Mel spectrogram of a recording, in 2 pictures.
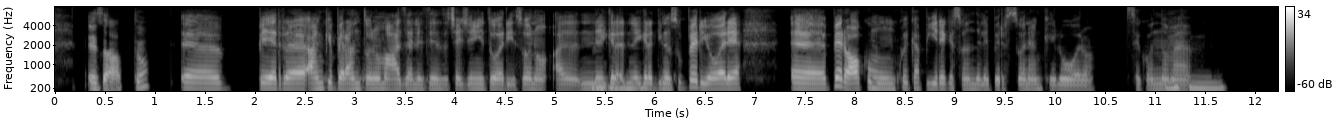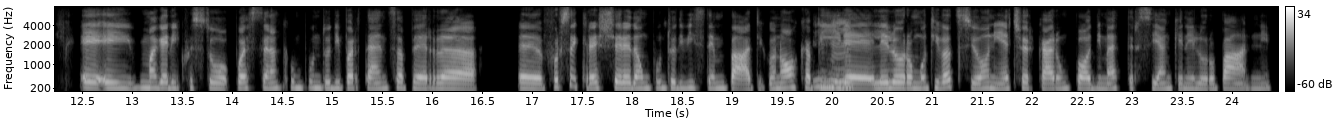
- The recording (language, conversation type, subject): Italian, podcast, Come si costruisce la fiducia tra i membri della famiglia?
- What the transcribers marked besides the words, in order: "cioè" said as "ceh"; tapping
